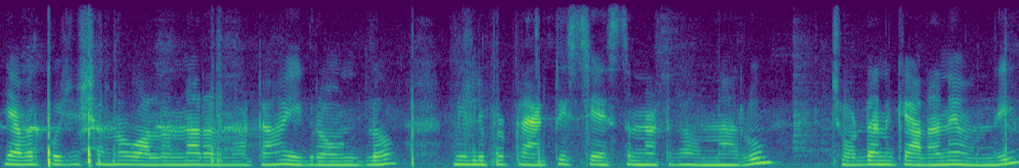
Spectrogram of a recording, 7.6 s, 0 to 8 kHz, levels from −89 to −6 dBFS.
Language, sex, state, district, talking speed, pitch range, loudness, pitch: Telugu, female, Andhra Pradesh, Manyam, 120 wpm, 175-190 Hz, -24 LUFS, 185 Hz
